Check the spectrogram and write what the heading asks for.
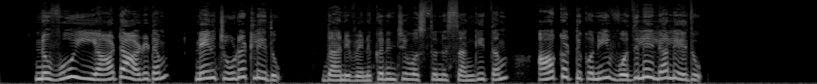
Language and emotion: Telugu, fearful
